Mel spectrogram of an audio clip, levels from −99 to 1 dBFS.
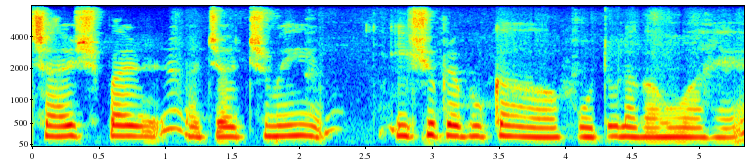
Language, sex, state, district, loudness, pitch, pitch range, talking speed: Hindi, female, Goa, North and South Goa, -15 LUFS, 220 Hz, 200-230 Hz, 125 wpm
